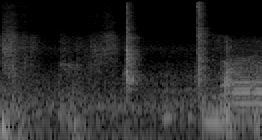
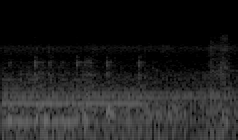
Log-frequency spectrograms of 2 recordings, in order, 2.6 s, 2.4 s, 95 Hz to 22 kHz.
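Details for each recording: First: Thorn fluorescent fitting newly fitted with T12 tubes: after switch clicks, a steady hum with a tonal buzz from the ballast that makes noise for unknown reasons; a ballast replacement may come later. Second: Fluorescent fixture with a magnetic ballast for T12 tubes: only a faint, low steady mains hum after felt pads were put under the previously noisy ballast and it was screwed back down; now running quietly.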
